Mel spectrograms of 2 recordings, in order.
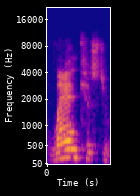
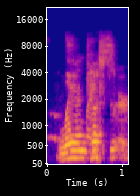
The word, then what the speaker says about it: Lancaster: If you're new here, we have a small hatchery in southern Lancaster County in Pennsylvania. Did I say it right? No. Lancaster.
